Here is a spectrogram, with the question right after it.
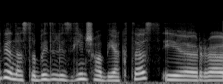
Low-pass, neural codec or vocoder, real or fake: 7.2 kHz; autoencoder, 22.05 kHz, a latent of 192 numbers a frame, VITS, trained on many speakers; fake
